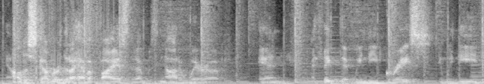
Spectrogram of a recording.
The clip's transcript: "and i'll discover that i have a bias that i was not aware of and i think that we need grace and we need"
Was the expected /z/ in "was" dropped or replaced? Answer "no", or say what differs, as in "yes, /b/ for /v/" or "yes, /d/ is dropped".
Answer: no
